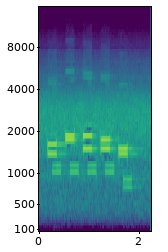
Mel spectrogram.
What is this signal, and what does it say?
Multi-frequency trunk signalling (R2, with the far end's replies), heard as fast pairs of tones, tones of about 180 ms, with phone line noise. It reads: 20851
